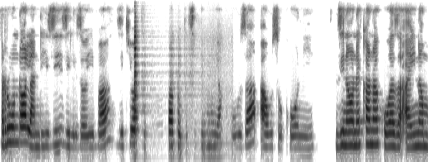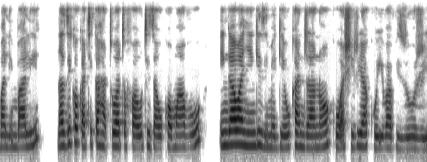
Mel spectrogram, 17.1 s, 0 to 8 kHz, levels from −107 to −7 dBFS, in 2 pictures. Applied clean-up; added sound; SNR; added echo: neural mask model RNNoise.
